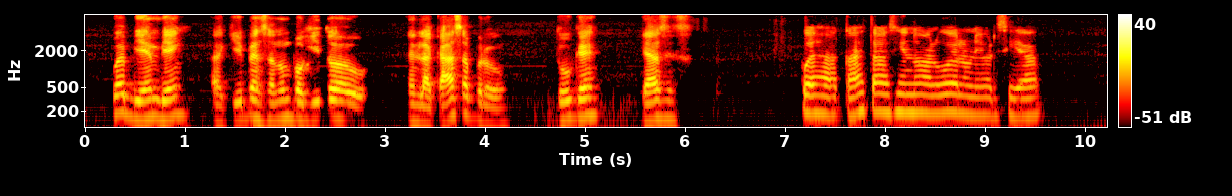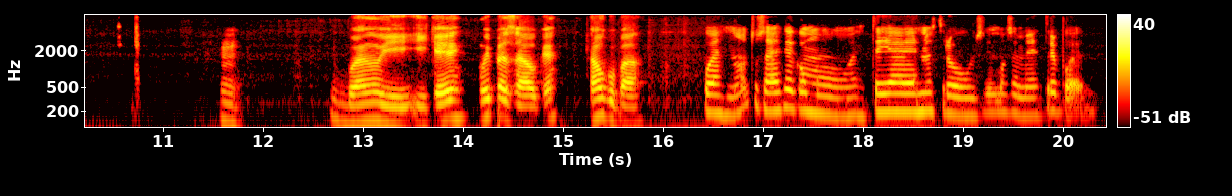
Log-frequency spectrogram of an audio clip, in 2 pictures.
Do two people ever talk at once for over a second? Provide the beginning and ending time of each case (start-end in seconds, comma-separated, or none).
none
